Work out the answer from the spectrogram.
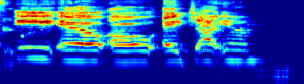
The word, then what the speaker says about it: Elohim: Yeah, I definitely E L O H I M. Yeah. Okay. Definition Okay, let's see how to pronounce it.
